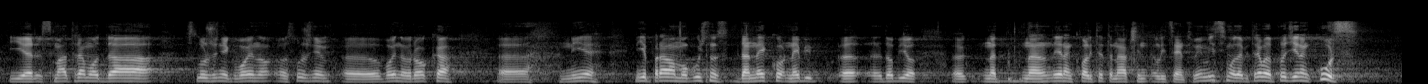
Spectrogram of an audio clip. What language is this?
Serbian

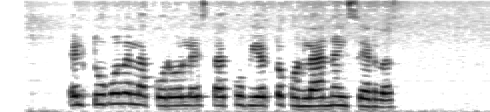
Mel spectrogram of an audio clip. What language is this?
Spanish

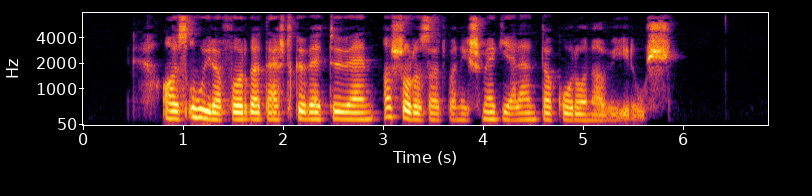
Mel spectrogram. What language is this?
Hungarian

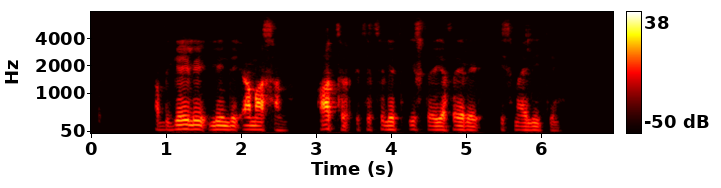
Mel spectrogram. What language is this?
Albanian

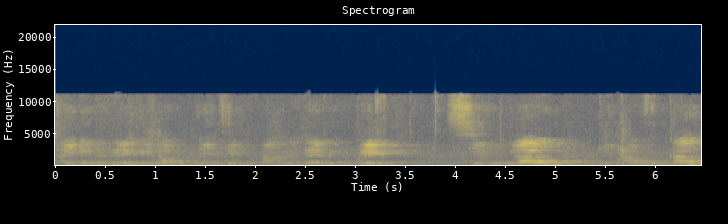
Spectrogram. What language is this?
Spanish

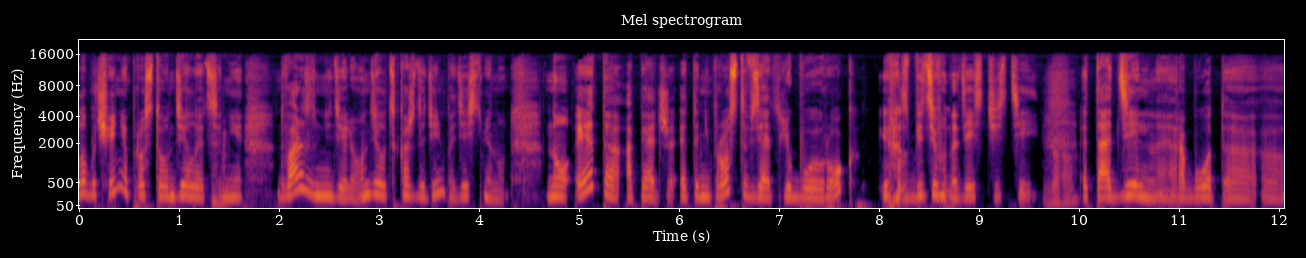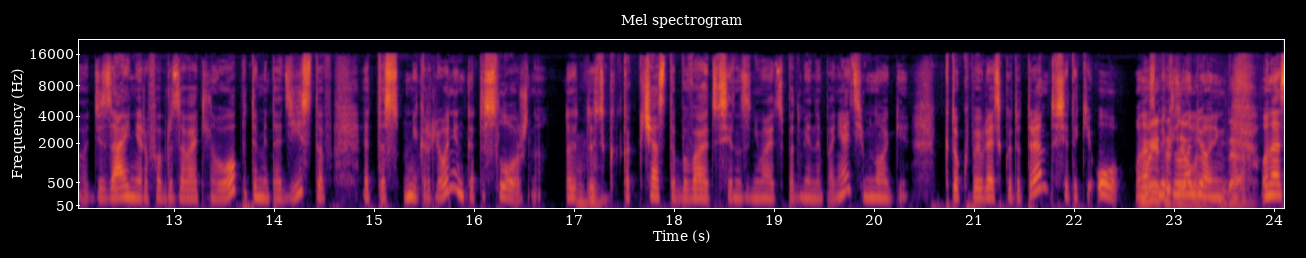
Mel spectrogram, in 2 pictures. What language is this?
Russian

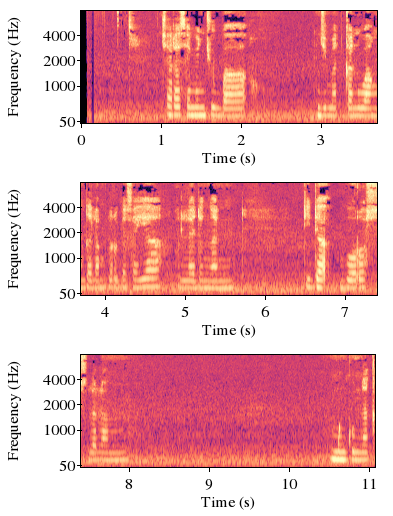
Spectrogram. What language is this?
Sabah Malay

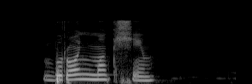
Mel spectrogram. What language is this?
Russian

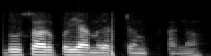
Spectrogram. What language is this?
Maithili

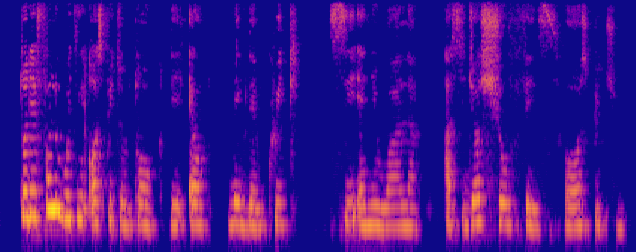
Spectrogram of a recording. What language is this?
Nigerian Pidgin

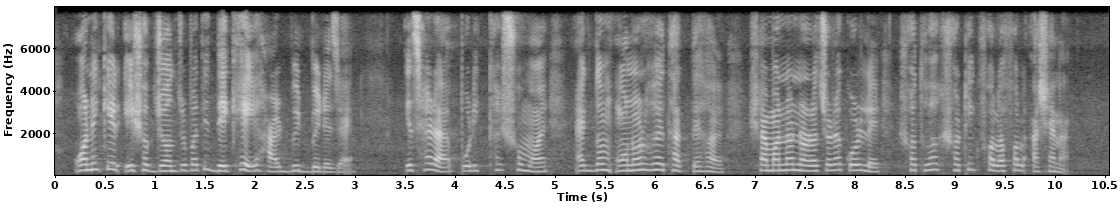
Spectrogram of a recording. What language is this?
Bangla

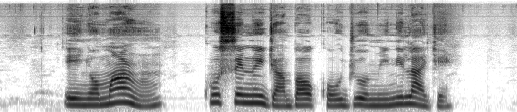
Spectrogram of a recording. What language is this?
Yoruba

